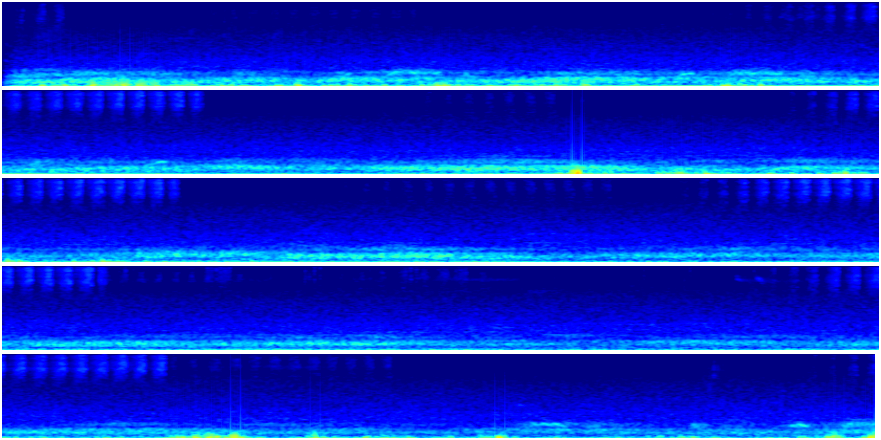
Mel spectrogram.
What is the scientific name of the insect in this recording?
Pseudochorthippus parallelus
